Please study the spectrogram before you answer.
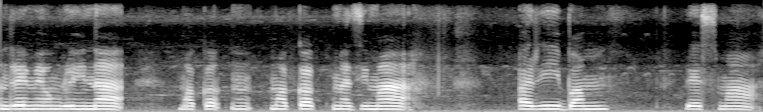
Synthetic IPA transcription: and̪ɾajmeɔmɾoɦina | m | makak̚nad͡ʒima | ɾibam | ɾesma

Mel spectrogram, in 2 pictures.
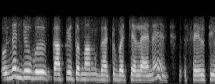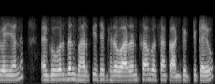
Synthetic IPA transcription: ʊnənɪ̆d͡ʑũːbɪkaːfijũt̪ɐmaːmɡʱɐʈbɐt͡ɕelaːɪnɪ̆ | seːlt̪ʰiʋɐjũɦɪnɪ̆ | ɛ̃ːɡʊʋəɾd̪ənɪ̆bʱaːɾt̪iəd͡ʑeːɡʱɐɾəʋaːɾənɪ̆sãbɪɐsãkãːɳʈɾɛk̚ʈkɐjoː

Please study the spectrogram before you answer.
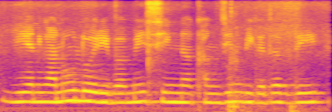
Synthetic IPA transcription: jenŋɡanulojɾibɐmisiŋnɐkʰɐŋzinbiɡɐdɐbɐd̪i

